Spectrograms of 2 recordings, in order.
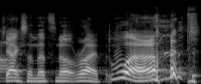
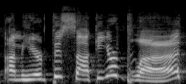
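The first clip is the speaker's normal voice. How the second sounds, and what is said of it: Weird Swedish-sounding Dracula accent. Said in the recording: “It's cool that you adopted Dracula's accent. I like to imagine I'd do it wrong and do a weird Swedish accent.”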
